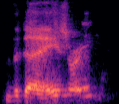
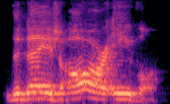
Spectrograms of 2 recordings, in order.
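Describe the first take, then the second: First: Said in the usual way. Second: "are" stressed and drawn out, slow and firm; slow sentence with a weighty, lengthened "are"; emphasis on ARE. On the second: Shown as a demonstration. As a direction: lean hard on the word "are".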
